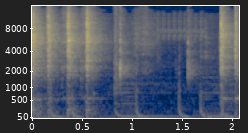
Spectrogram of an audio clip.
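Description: Several irregular light taps and clicks from a plastic food processor bowl as the last crushed Oreo crumbs are shaken out into a glass bowl, the sharpest at the start and near the end. Background music plays throughout.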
